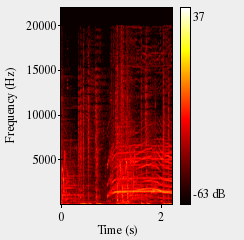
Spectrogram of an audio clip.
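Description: Marshmallow peep minions screaming in the video game SMITE, a high, shrill wailing cry that rises and holds, preceded by a few clicky game effects, fairly faint.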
